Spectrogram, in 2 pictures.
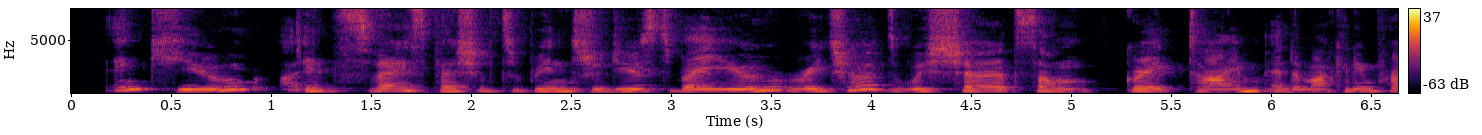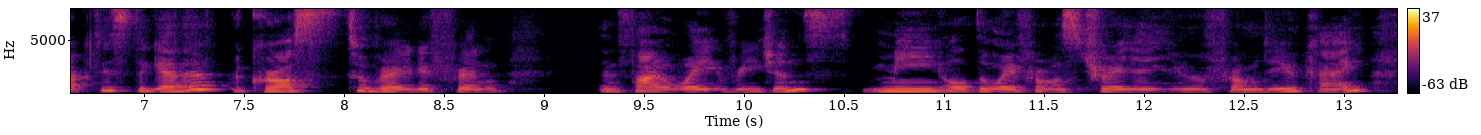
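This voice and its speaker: A woman's medium-pitched voice in a strong Italian accent, moderate in pace with ordinary pitch variation and hardly any pauses, against a quiet background. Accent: Italian, still strong. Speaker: marketing consultant. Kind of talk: podcast interview.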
